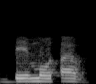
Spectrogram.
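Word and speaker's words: בְּמוֹתָיו: Ang bigkas dito, Bemotav. B-E-M-O-T-A-V. Pero hindi naman Hebrew yung dila ko, kundi Pilipino.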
